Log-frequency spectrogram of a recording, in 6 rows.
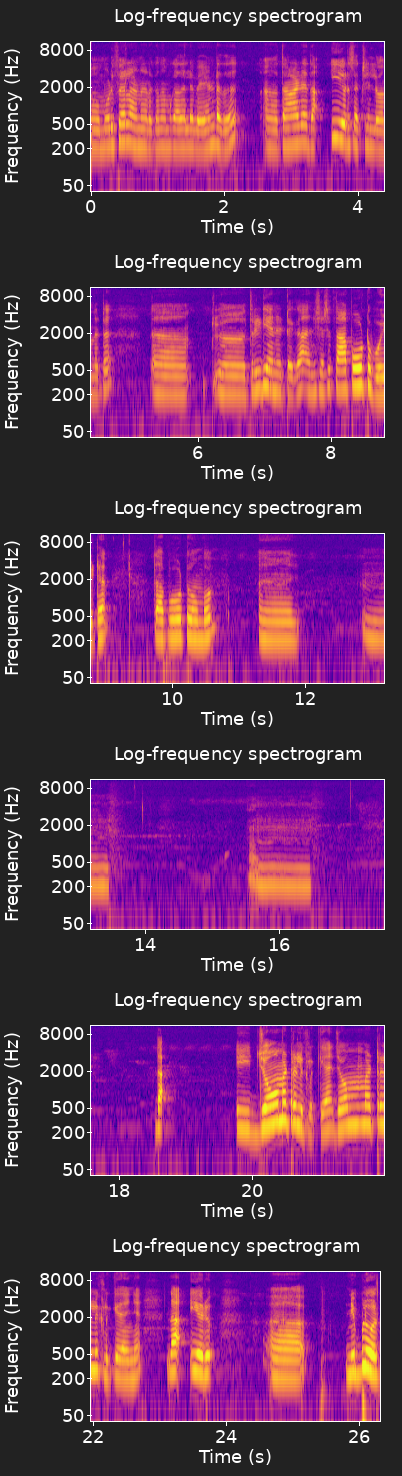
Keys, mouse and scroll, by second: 2.6 click, 3.0 click, 4.6-5.7 scroll down 1, 5.7-6.3 scroll down 1, 7.6 click, 8.2 scroll down 2, 9.0-9.7 scroll down 3, 10.8 scroll down 1, 10.9 click, 13.4 click, 15.5 click, 16.0 scroll down 2, 16.8-17.9 scroll down 3, 17.9 click, 17.9 scroll down 1, 19.0 click, 19.8 click, 20.5 click, 21.3-22.0 scroll down 2, 22.4 click, 26.0-26.3 scroll down 2.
